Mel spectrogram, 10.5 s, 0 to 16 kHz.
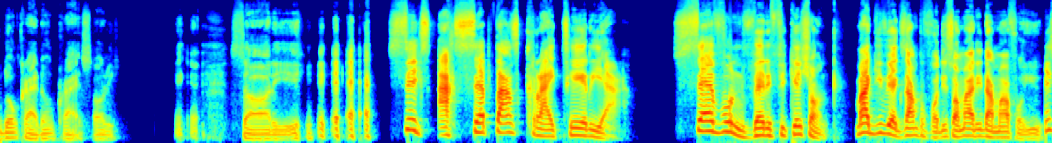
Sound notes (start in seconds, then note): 2.6 chuckles; 2.7 laughs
